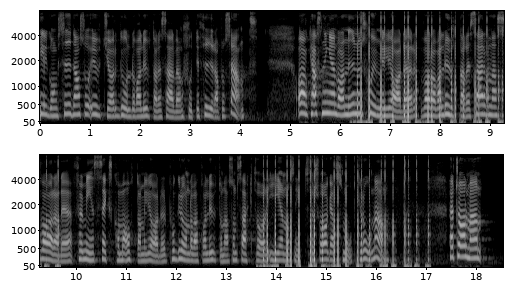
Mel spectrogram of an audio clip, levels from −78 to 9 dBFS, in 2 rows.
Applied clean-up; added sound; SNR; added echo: neural mask model Resemble Enhance denoiser.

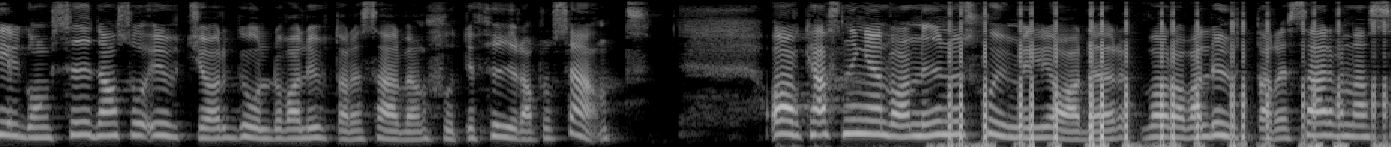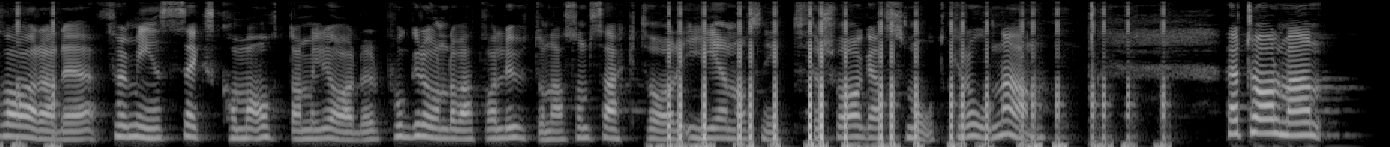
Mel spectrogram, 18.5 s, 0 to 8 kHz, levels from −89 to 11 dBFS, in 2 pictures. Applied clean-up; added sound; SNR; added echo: classical method log-MMSE.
